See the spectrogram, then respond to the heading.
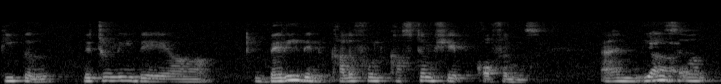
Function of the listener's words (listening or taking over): listening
